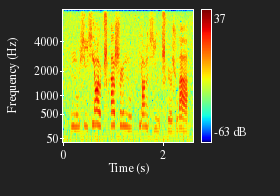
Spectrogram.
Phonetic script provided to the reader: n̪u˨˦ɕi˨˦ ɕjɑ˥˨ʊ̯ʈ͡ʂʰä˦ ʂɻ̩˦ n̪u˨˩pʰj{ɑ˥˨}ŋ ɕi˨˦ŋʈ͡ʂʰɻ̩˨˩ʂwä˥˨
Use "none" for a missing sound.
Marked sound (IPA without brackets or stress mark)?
ɑ˥˨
